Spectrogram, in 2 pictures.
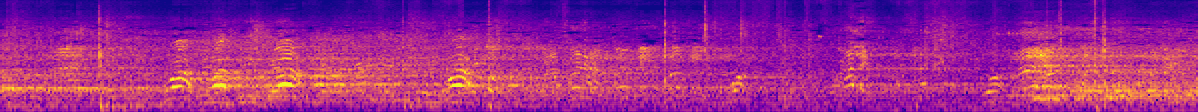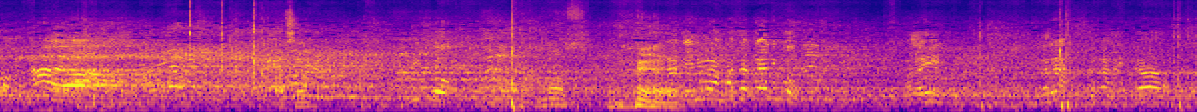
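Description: Voices of a crowd and players shout and call out across a large echoing hall.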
